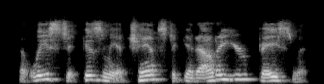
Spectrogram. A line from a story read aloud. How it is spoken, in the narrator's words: Emily muttered under her breath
